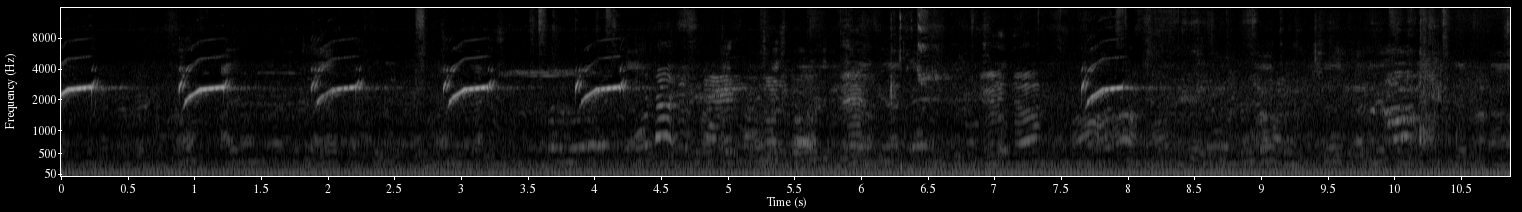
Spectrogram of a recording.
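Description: A short, high chirp that rises and then levels off, repeating about once a second, over scattered voices and a steady low hum.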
